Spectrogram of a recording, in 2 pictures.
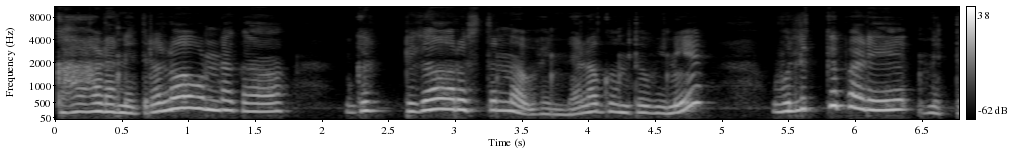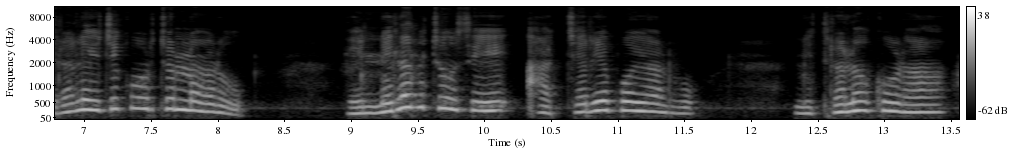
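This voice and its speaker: A woman narrating an audio story in a calm, steady storytelling manner. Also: on the high side.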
